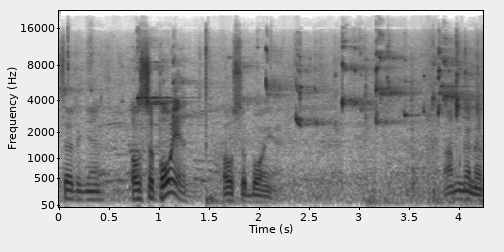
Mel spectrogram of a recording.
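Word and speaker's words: Osabuohien: Well, how do you pronounce that again? Osaboyan.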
